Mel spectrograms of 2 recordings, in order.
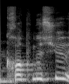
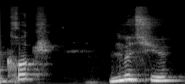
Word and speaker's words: croque-monsieur: Pode ser também un croque-monsieur, isso é verdade. Misto quente em francês. Un croque-monsieur. Un croque-monsieur.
